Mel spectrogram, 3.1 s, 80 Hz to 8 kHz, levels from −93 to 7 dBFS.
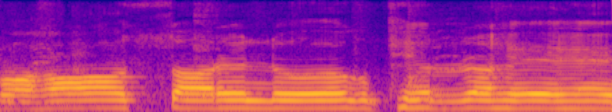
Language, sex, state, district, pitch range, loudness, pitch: Hindi, male, Himachal Pradesh, Shimla, 155-160 Hz, -13 LUFS, 155 Hz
